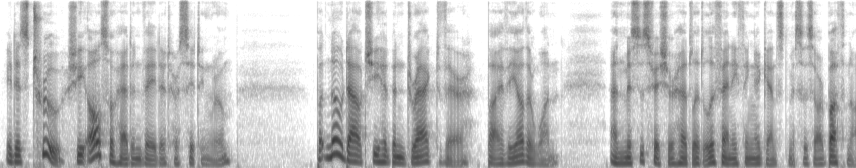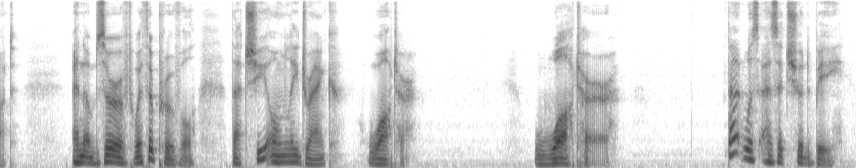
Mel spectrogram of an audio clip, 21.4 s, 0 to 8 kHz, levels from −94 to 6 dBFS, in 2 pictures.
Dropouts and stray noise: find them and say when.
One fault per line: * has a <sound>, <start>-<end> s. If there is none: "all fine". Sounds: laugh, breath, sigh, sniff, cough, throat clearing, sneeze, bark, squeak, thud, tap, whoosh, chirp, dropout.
all fine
